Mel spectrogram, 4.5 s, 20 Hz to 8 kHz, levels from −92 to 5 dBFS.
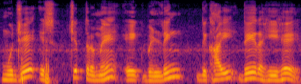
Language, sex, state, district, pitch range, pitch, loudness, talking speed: Hindi, male, Madhya Pradesh, Dhar, 125-175 Hz, 145 Hz, -18 LUFS, 130 wpm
